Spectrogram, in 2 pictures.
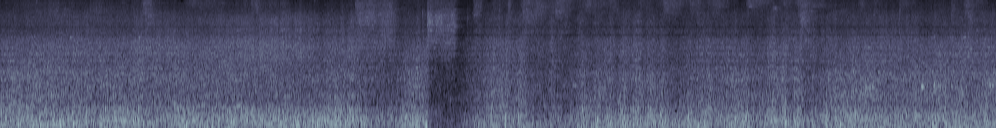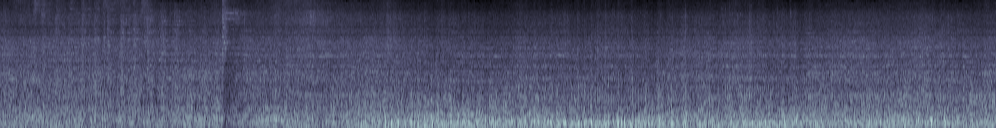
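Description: Covered hopper cars of a freight train rolling past close by, a steady rumble of steel wheels on the rails, getting louder about two-thirds of the way through.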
